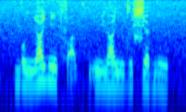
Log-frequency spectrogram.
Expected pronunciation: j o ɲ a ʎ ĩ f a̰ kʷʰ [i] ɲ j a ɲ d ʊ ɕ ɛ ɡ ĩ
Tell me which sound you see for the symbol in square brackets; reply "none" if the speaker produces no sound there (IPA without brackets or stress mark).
ḭ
